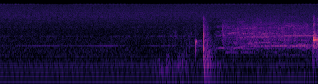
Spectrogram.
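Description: A ten-pin bowling ball is released and lands on the lane with a sharp thud about four seconds in, then rolls steadily down the lane toward the pins.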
